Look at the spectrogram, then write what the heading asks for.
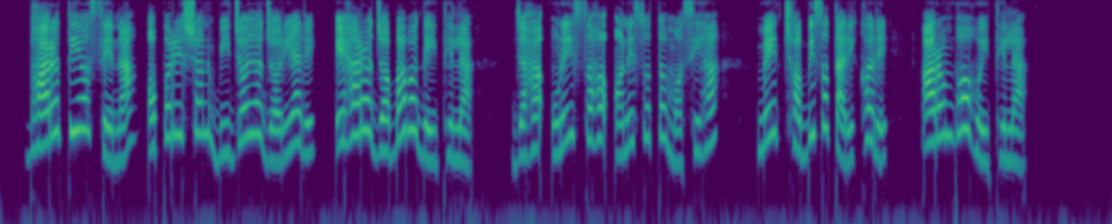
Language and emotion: Odia, neutral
